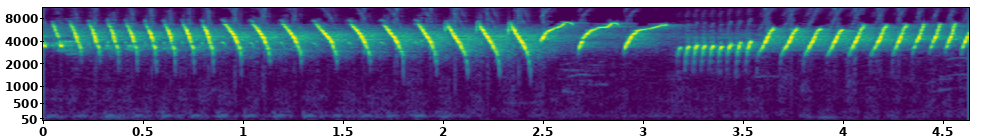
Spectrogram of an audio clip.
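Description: A canary sings fast, high tours of repeated notes, first sweeping down-slurs, then a quick buzzy trill, about three notes a second, over a faint low hum.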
